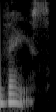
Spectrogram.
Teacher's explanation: On the other hand, is a voiced labiodental fricative, where the top teeth gently touch the bottom lip, creating a friction sound, as in vase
